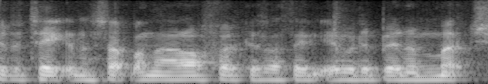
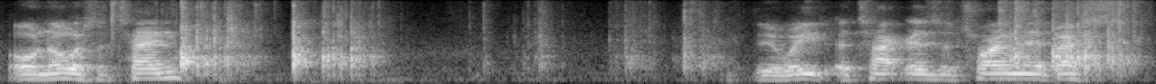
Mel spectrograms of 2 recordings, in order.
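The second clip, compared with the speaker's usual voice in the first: brisk sports commentator calling the match; live play-by-play. Acted. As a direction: call every roll like a match commentator. Live dice football match commentary.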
